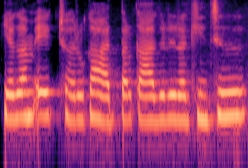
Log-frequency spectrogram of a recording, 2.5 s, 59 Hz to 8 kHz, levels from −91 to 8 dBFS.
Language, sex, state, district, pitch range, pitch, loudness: Garhwali, female, Uttarakhand, Uttarkashi, 245-270 Hz, 255 Hz, -12 LUFS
